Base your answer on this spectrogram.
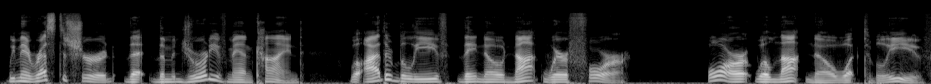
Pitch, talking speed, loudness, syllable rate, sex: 125 Hz, 150 wpm, -20 LUFS, 4.8 syllables/s, male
